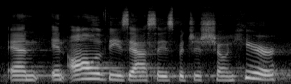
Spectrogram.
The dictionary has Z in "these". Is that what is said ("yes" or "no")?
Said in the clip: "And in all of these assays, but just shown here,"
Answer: yes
